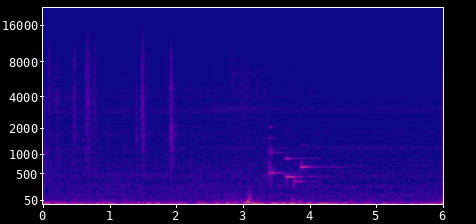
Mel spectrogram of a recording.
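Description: A few small plastic clicks as a USB connector is plugged into a laptop. About three and a half seconds in, the Windows device-connect chime plays from the laptop speaker, a short run of a few notes, signalling that the drive has been recognised.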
